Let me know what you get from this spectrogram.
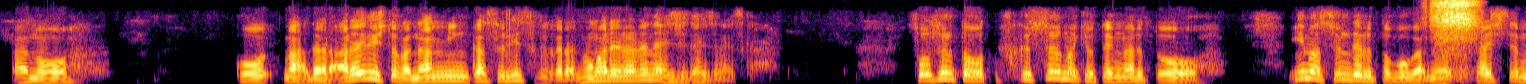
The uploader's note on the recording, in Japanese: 歩きながら1時間、対談する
